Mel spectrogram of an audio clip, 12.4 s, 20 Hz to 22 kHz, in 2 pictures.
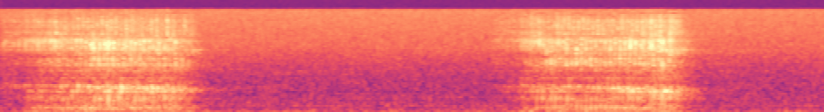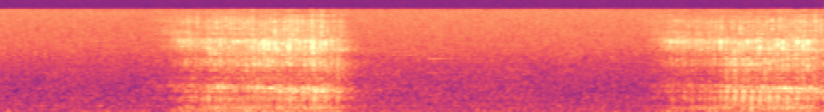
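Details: Person snoring during sleep: four rasping snores in about 12 seconds with quiet gaps, roughly 17 breaths a minute.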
